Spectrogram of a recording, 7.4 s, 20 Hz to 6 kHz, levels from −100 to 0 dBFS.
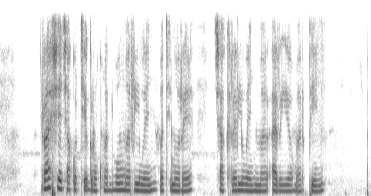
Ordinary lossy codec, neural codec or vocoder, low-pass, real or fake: none; codec, 16 kHz, 8 kbps, FunCodec, trained on Chinese and English, 25 frames a second; 5.4 kHz; fake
